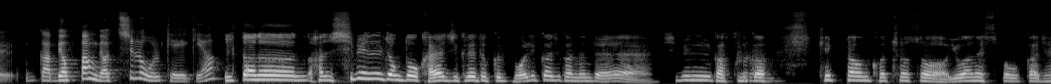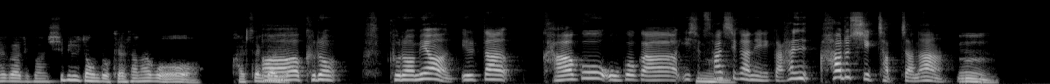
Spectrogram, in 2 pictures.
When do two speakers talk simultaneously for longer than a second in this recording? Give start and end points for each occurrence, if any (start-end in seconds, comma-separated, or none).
none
